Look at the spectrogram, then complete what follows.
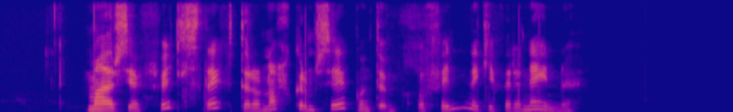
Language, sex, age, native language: Icelandic, female, 20-29, Icelandic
